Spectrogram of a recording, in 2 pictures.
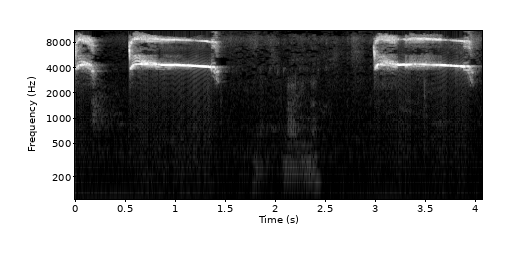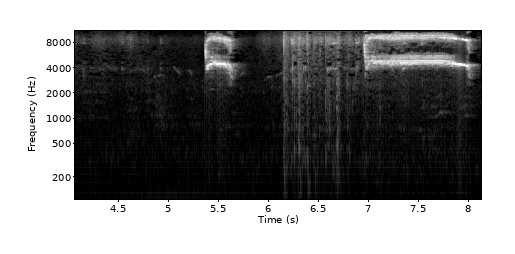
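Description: A hawk flaps its wings.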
